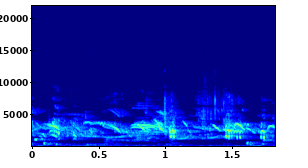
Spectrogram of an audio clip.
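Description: Chickens, young black birds of an Andijan breed raised on a farm, cluck and chirp continuously at close range, a busy overlapping chatter of short calls with no talking.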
